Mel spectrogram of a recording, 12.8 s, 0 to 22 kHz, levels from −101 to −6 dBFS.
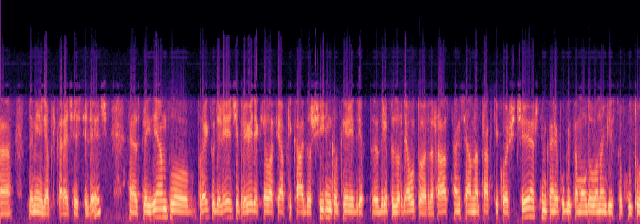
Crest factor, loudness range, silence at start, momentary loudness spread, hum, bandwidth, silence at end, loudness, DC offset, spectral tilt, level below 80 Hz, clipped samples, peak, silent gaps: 12 dB; 1 LU; 0 s; 5 LU; none; 7.2 kHz; 0 s; -20 LUFS; under 0.1%; -7 dB/octave; -60 dBFS; under 0.1%; -8 dBFS; none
